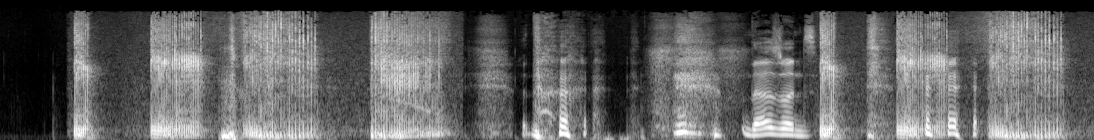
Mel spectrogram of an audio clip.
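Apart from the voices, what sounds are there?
fart sound effects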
